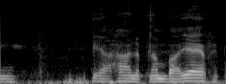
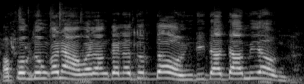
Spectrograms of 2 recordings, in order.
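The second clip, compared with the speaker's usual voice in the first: calling out; 8 semitones higher, 4 dB louder than usual. Real, not acted. Calling out to Ampong.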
